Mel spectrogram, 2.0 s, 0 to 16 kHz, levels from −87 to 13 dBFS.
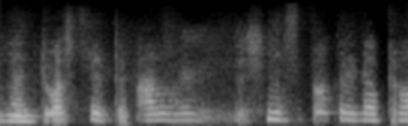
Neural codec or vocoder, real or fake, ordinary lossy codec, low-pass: codec, 44.1 kHz, 0.9 kbps, DAC; fake; MP3, 64 kbps; 14.4 kHz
